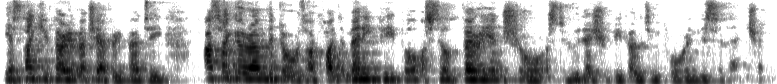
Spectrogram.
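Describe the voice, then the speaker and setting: Distant echoey recording, man, fairly high pitch, political candidate, measured formal speech. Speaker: political candidate, local councillor. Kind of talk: formal hustings closing speech. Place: hustings venue, indoors.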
